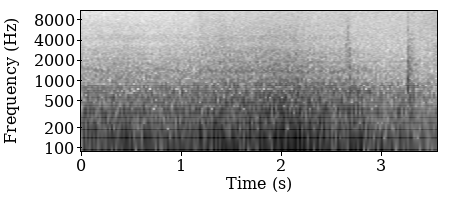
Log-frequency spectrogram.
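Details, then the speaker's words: 2011 Ford Fiesta heater/AC blower motor, newly installed, tested with battery briefly reconnected before reassembly; steady, even low whoosh as the fan spins up and runs smoothly, no squeal or ticking. Blower motor working normally. "I want to know before I go any further if this fan is going to work. I don't want to put everything back together and then there's something not right. I hear it. Yay!"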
